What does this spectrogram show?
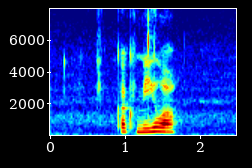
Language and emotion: Russian, positive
